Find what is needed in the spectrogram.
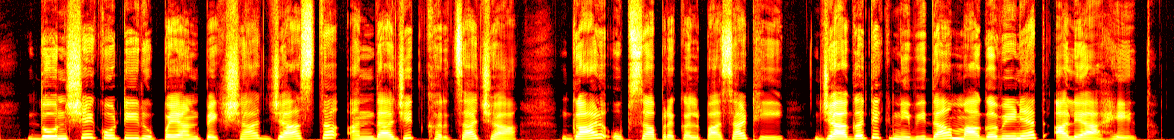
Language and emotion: Marathi, neutral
